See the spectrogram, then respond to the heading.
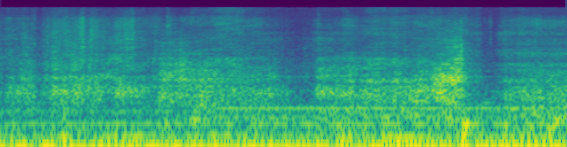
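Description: Fingernails scratch and rub across the beige paper pages of an open book near the spine. The result is a steady, soft, dry scraping with a low rumble underneath and brief brighter swipes.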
